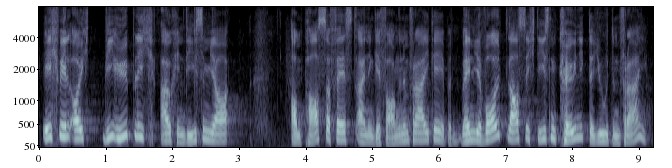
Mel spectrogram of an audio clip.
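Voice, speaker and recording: A man reading the lines of a stern Roman governor in a Bible story, in a lower, quiet voice. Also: expressive, moderate pace, lightly acted.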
